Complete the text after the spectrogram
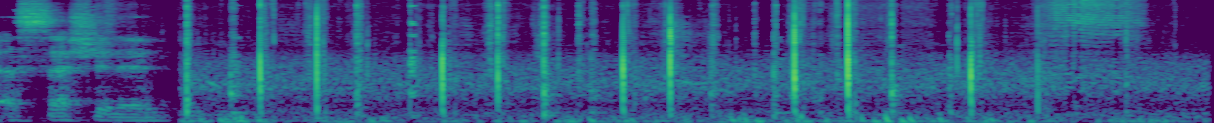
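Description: Sneakers thud on a wooden bench in quick steps.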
